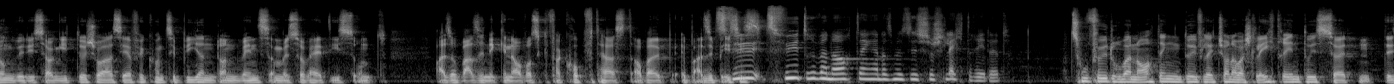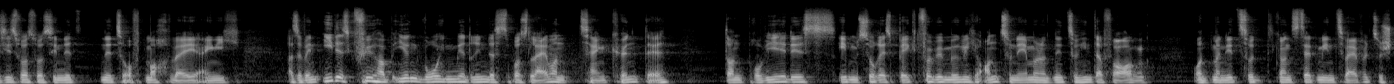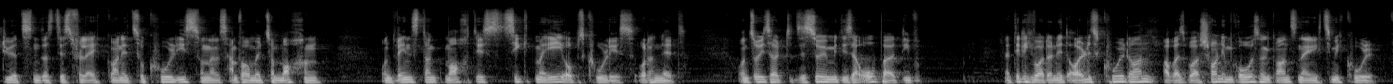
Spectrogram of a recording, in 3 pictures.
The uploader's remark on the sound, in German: Vor Publikum ein Gespräch im Wiener Badeschiff geführt.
